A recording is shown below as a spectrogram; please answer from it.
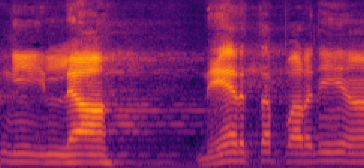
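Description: A man's voice chanting a recitation in long, held melodic notes. The first note fades out partway through, then a new note rises in pitch about one and a half seconds in.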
